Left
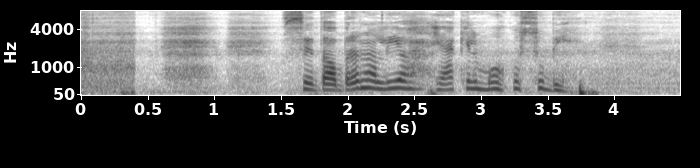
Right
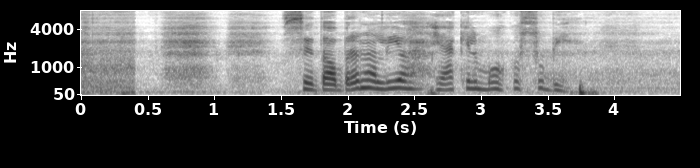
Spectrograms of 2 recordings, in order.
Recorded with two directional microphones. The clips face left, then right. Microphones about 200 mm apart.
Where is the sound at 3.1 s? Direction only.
30° left (ahead or behind).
